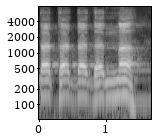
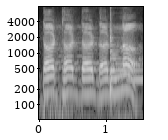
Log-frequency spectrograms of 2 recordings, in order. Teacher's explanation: नळ्याचा न उच्चारा तर जीभ दाताला स्पर्श करणार, बाणाचा न उच्चारा अजिबात दाताला लागत नाही, टाळूला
